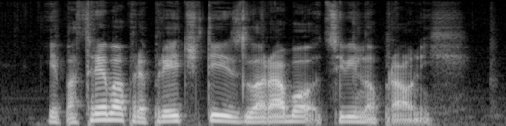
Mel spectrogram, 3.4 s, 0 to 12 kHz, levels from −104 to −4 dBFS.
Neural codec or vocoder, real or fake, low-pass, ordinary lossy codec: none; real; none; none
